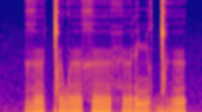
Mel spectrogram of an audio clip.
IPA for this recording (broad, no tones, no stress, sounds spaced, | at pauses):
ɣ øː ǀ ʏ w øː x øː h ʏː ɾ e ɲ ɔ ɡ͡ǀ ʏː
